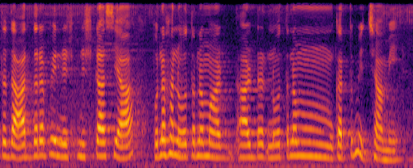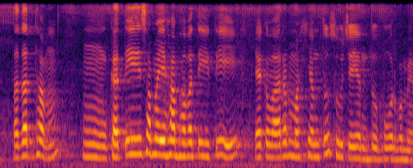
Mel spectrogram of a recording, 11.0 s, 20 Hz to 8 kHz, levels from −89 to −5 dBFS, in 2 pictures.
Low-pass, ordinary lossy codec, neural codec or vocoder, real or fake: 7.2 kHz; none; none; real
